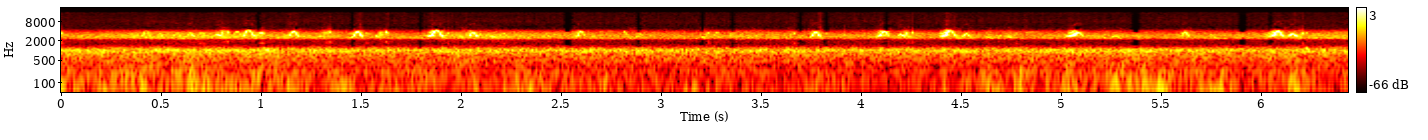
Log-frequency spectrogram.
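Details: Bald eagle nest at West End, June 2019: a young female gives her returning sister a hostile greeting, holding her wing with her talons. Quick, high, clipped notes follow one another in an uneven series over hiss.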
